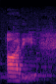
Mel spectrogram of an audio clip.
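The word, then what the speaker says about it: Ottie: name audi spell o t t i e audi now this one's a german variant meaning strong-willed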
